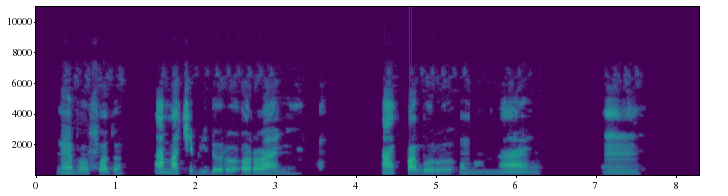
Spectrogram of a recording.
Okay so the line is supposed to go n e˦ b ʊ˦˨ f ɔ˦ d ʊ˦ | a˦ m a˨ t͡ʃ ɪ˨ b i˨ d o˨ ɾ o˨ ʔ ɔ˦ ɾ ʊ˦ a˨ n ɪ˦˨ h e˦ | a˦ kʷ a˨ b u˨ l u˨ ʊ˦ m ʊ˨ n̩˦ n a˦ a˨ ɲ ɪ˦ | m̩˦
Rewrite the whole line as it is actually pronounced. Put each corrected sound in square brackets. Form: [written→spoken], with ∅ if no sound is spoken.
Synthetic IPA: n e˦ b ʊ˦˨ f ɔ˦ d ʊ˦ | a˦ m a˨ t͡ʃ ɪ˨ b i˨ d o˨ ɾ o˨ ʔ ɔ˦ ɾ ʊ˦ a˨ [n→ɲ] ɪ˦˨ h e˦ | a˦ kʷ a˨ [b→ɡ͡b] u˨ [l→ɾ] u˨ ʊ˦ m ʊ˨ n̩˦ n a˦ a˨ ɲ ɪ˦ | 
